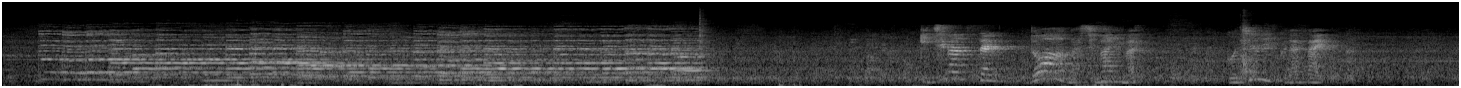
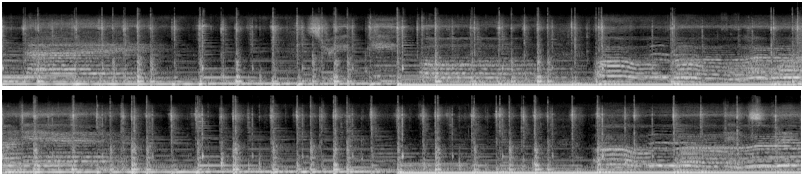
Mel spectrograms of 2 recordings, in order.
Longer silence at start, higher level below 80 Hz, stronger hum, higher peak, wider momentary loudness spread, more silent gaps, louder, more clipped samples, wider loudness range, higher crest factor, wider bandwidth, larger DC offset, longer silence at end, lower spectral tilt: about the same, 0 s vs 0 s; second, -58 dBFS vs -20 dBFS; neither; second, -8 dBFS vs 0 dBFS; first, 15 LU vs 4 LU; neither; second, -28 LUFS vs -15 LUFS; neither; about the same, 4 LU vs 3 LU; first, 22 dB vs 14 dB; about the same, 17 kHz vs 17 kHz; neither; about the same, 0 s vs 0 s; second, -1.5 dB/octave vs -4.5 dB/octave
